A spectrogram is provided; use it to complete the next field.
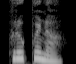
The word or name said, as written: ಕರಪಾಣಿ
